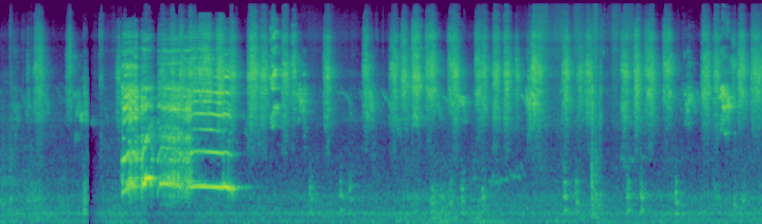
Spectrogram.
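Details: A single loud, grating cock-a-doodle-doo from a Lohmann Brown rooster lasts nearly two seconds. Afterward comes a dense, continuous chatter of high-pitched chirps from many small birds.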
